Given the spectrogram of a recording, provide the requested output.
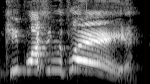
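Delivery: loud chanted cheer; shouting. Retold or imitated. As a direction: yell it like a crowd. Quoting chat as cheering.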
